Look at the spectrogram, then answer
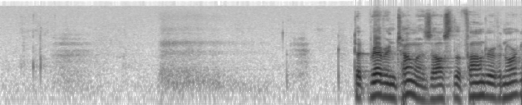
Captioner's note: inhales and exhales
